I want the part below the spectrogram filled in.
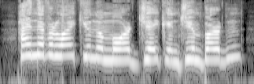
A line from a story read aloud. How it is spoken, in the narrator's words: Antonia panted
